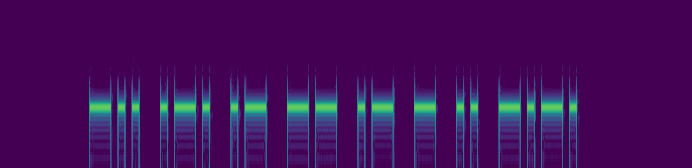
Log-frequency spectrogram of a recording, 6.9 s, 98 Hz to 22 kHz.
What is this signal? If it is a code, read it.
Morse code, heard as a keyed tone, about 17 wpm, 700 Hz. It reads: DRAMATIC
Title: Top 1251-1500 Words 17wpm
